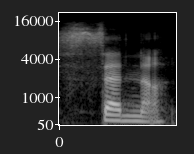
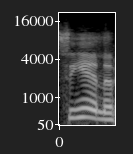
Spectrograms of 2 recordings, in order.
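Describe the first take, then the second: First: The name has two syllables, starting 'sen'. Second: The name has three syllables, starting 'see-en'. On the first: The speaker calls it right. "It's Senna" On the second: The speaker calls it wrong. "not Sienna"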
